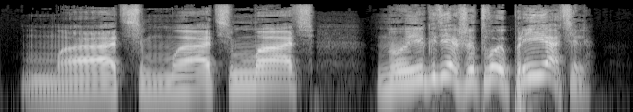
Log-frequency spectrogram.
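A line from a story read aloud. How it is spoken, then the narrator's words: Hissed. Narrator (Russian): прошипел Айзек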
